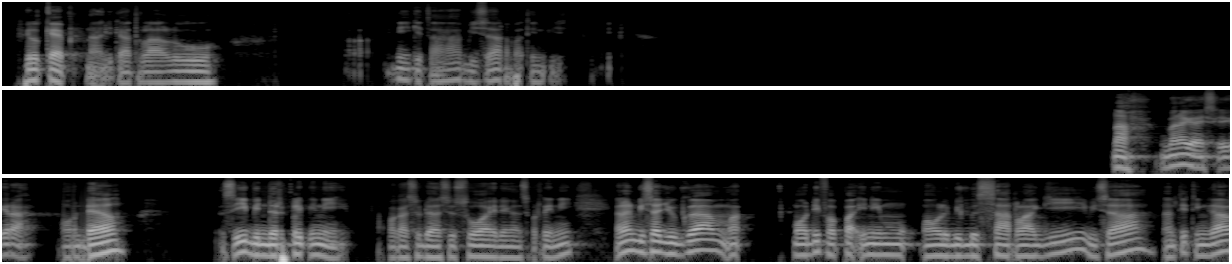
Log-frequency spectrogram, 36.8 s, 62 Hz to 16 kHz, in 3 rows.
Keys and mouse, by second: 0.5 Tab, 0.8 alt+z, 1.2 click, 2.5 alt+z, 2.8 alt+middle click, 3.8-5.7 drag, 6.1-8.0 alt+middle drag, 9.8 Tab, 10.3 alt+middle click, 10.8 Tab, 11.3 alt+z, 11.7 click, 12.7 a, 13.5 alt+shift+middle click, 14.3 shift+click, 16.0 alt+z, 16.0 alt+middle click, 17.2 click, 17.5 shift+click, 18.4 alt+middle click, 18.9 click, 19.3 alt+middle click, 19.7 Tab, 20.9-21.5 alt+middle drag, 23.0-23.3 alt+middle drag, 23.8-27.2 middle drag, 30.3-30.7 middle drag, 31.2 alt+middle drag, 32.1 s, 34.0 alt+middle click, 34.4 s.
